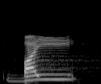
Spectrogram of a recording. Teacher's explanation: जबर अदा होकर जब या अदा करेंगे तो आवाज को गिरा देंगे · Term: या लीन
